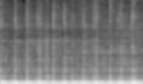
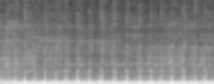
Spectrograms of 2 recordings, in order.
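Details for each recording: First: Rebo quad bike ATV just started with choke on: fast, slightly uneven buzzing putter about nine beats a second, lumpy and rich, running rough on choke until choke turned off. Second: Rebo ATV quad bike, rescued from a recycling centre, running just after choke turned off: small single buzzes at a fast, steady pace with a few quick throttle blips that pick up cleanly. Quite pokey; healthy running.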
